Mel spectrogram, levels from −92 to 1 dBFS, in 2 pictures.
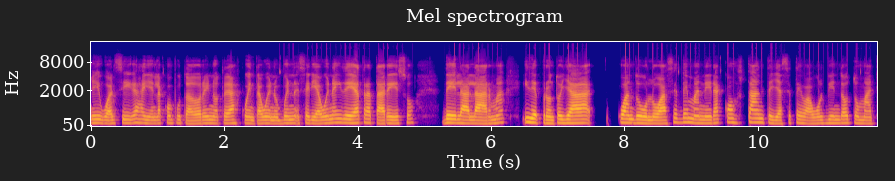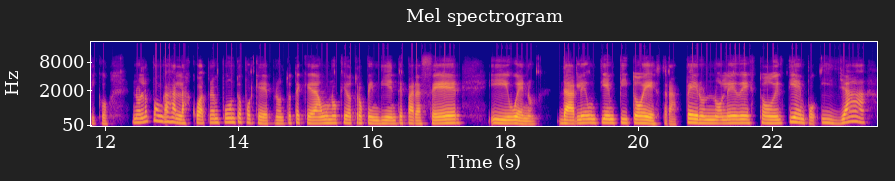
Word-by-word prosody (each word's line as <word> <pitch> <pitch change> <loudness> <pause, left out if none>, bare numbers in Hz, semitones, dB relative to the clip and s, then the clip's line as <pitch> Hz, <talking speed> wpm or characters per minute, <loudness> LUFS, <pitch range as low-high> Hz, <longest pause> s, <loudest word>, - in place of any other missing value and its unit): Eh, 170 0 0
igual 155 -2 0
sigues 165 +3 -2
ahí 170 -3 -1
en 150 0 -3
la 155 - -2
computadora 155 -3 -2
y 160 - +1
no 155 -2 -3
te 155 - -3
das 160 +1 +1
cuenta. 150 -2 -2
Bueno, 150 -1 0
buen 160 +1 -2
sería 155 -2 0
buena 165 +4 +1
idea 175 -2 +3
tratar 170 -5 +1
eso 155 +4 -2 0.4
de 175 0 +4
la 160 -2 +5
alarma, 150 +4 +2 0.2
y 210 - -1
de 190 -2 +7
pronto 165 -3 0
ya 170 0 +4 0.3
cuando 170 -4 +3
lo 150 -1 +3
haces 150 +6 -1
de 200 +1 -1
manera 165 -1 0
constante 190 -1 -1
ya 150 -1 0
se 155 +4 -10
te 165 0 -3
va 145 -2 0
volviendo 160 +3 -2
automático. 145 -5 -4 0.3
No 185 +1 -3
lo 230 +4 -4
pongas 250 -5 -2
a 205 - +1
las 165 -2 -2
4 170 +2 -2
en 185 - -2
punto, 200 +1 -3
porque 175 -4 -5
de 140 -1 -1
pronto 145 +2 -7
te 180 -1 -4
queda 150 -3 0
uno 165 +1 -1
que 170 0 -2
otro 165 +1 -4
pendiente 145 0 -2
para 150 -2 -1
hacer. 155 +4 +2 0.4
Y 160 -2 +1
bueno, 130 -6 +1 0.3
darle 160 +2 +3
un 175 -1 -2
tiempito 175 -1 +1
extra, 135 -6 -1
pero 175 -3 +4
no 155 -1 0
le 165 +2 +2
des 170 0 0
todo 160 -2 +1
el 160 0 -2
tiempo. 180 -6 -1
Y 175 -5 -5
ya 195 +4 -1
165 Hz, 185 wpm, -18 LUFS, 150-175 Hz, 0.4 s, de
